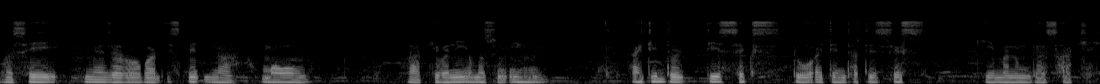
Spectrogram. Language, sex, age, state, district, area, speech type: Manipuri, male, 45-60, Manipur, Churachandpur, urban, read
